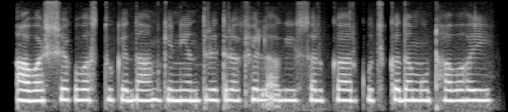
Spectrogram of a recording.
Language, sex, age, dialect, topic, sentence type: Magahi, female, 18-24, Central/Standard, agriculture, statement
